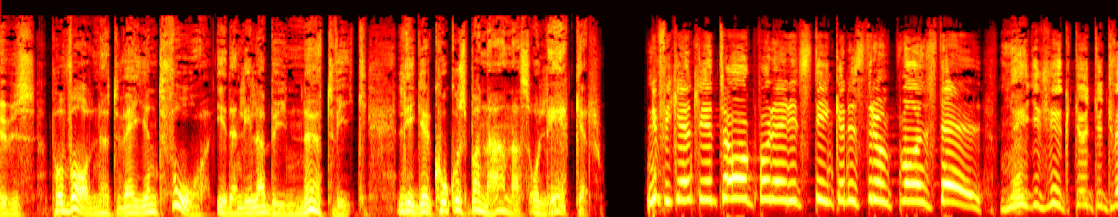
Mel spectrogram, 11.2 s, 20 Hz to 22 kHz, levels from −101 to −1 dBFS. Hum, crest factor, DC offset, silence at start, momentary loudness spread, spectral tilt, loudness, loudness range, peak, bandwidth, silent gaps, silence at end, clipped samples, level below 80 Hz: none; 14 dB; under 0.1%; 0 s; 10 LU; -4.5 dB/octave; -14 LUFS; 3 LU; 0 dBFS; 16.5 kHz; 6.08-6.37 s; 0 s; under 0.1%; -42 dBFS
